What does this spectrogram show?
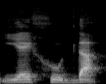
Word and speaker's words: Yehuda: So if we go back to Hebrew, it's Yehuda, Yehuda.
